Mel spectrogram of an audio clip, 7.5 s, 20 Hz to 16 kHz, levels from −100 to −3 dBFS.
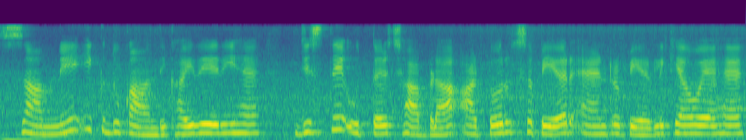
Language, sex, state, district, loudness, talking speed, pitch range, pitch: Punjabi, female, Punjab, Pathankot, -15 LUFS, 145 wpm, 205-235 Hz, 215 Hz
